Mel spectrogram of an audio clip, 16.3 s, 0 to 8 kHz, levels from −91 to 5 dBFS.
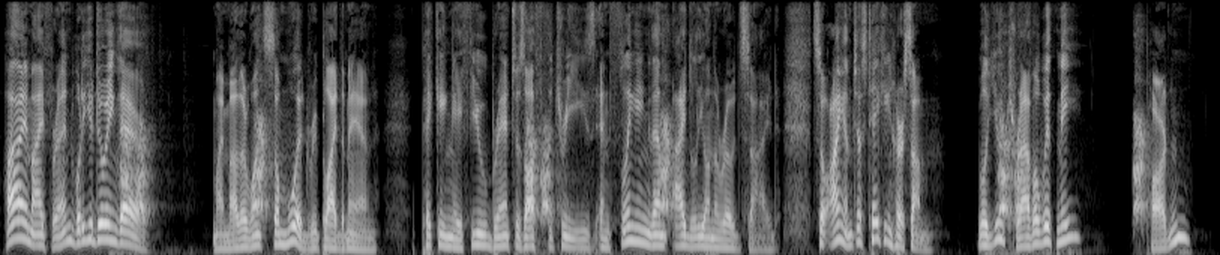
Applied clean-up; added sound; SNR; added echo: neural mask model RNNoise.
